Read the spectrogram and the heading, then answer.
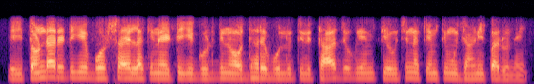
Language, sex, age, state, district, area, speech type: Odia, male, 30-45, Odisha, Nabarangpur, urban, conversation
